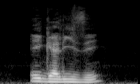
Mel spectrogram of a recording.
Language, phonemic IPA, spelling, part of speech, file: French, /e.ɡa.li.ze/, égaliser, verb, Fr-égaliser.ogg
- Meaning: 1. to equalize, equalise 2. to even, to even out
